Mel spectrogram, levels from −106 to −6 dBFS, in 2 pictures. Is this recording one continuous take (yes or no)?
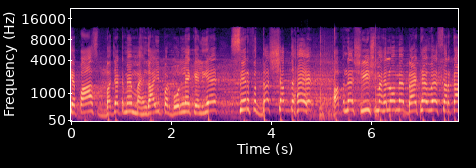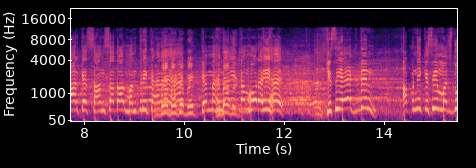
no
